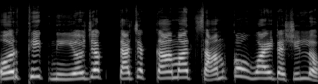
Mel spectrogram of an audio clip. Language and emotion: Goan Konkani, angry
